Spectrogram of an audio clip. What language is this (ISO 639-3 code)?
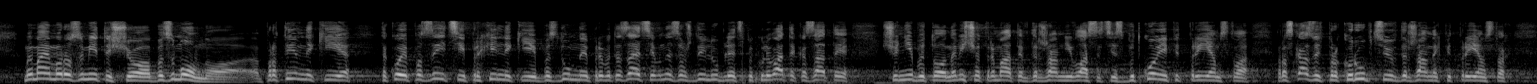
ukr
